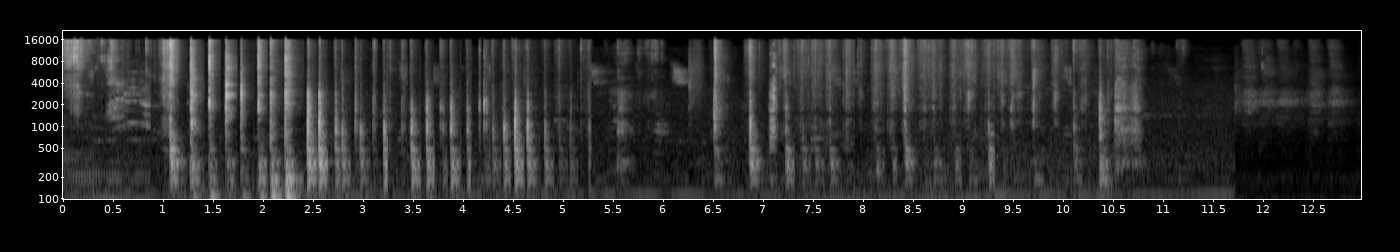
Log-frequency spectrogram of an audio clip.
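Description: A kitchen knife chopping garlic cloves on a cutting board: quick runs of sharp taps, fastest in the first few seconds, then sparser. Before the chopping there is a short rustle of papery garlic skin being peeled.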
